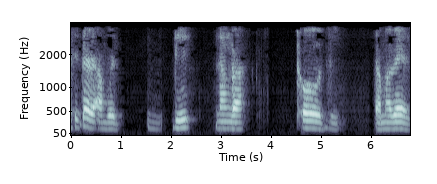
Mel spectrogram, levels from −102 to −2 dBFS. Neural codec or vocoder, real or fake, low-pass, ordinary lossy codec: codec, 16 kHz, 8 kbps, FreqCodec, smaller model; fake; 3.6 kHz; MP3, 16 kbps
